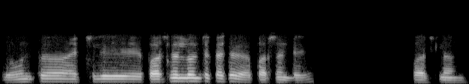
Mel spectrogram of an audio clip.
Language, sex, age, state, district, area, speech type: Marathi, male, 45-60, Maharashtra, Thane, rural, conversation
